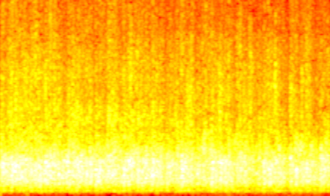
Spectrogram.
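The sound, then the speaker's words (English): Audience applause fills the whole stretch as steady, dense clapping from a crowd. It stays loud and even throughout, with no voices over it. “Yeah, please give a hand.”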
